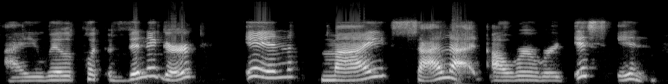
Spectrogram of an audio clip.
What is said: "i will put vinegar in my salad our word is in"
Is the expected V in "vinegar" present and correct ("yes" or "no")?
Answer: yes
